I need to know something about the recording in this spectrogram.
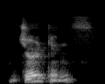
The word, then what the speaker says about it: Gherkin: Somebody decided to name this Gherkin. This test writing strategy called Gherkin. Some pronounce it Jerkins, but I've seen in the industry most folks at a higher level they say Gherkin.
